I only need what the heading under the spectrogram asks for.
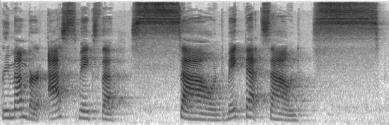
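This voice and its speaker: A woman teaching young children like a kids show host, encouraging and sing-song, pausing for them to answer. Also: medium pitch, pushed and bright, echoey room. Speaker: early grade school teacher leading a remote morning class. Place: indoors at a school.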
